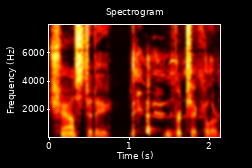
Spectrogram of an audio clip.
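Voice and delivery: very hushed, low, said under the breath. Answering a question, the speaker adds a detail: said very low. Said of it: "you said that so low".

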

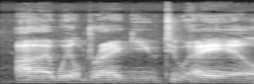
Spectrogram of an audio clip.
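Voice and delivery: low, very slow spooky growl.

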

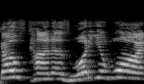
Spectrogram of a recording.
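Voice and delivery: very loud, very high, shrill, disgruntled shout. Voicing a disgruntled secretary ghost popping out of a device: yelling disgruntled secretary ghost. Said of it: "pops out yelling".

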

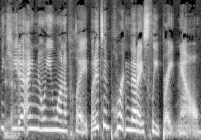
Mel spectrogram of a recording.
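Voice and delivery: put-on exceedingly well-mannered little child voice. Retelling a kid answering being poked awake: imitating Percy, super polite. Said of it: "just super polite".

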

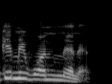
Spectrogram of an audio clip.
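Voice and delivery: put-on high-pitched Southern woman's accent. Retelling what a residence manager said: imitating a southern voice. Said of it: "in her Southern voice".

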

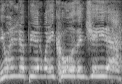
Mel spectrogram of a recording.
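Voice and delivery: put-on Boston accent, very high, one word stretched out. Retelling what was yelled at someone yesterday while drunk, in a fake Boston accent. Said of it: "I was using my fake Boston accent".

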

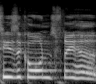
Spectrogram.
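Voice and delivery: mock shrill, very high, loud child's yell. A parent quotes their daughter at bedtime, retelling a child shouting. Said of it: "og så råber".

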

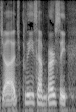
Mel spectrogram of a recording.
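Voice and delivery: begging, pleading, tearful, crying. Retelling a court case, the speaker voices the girl pleading with the judge, imitating crying while pleading. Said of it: "And she's crying and she's saying".

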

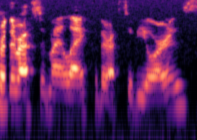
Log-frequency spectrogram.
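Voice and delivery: normal talking voice

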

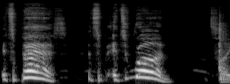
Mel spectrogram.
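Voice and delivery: slow, very loud, very high booming yell. Showing how he yells at the defense, imitating someone yelling. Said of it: "he's yelling at the defense".

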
